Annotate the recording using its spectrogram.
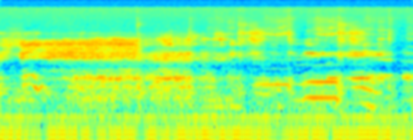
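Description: Music with snatches of dialogue from a television channel promo, playing through a TV speaker over a steady low hum.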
